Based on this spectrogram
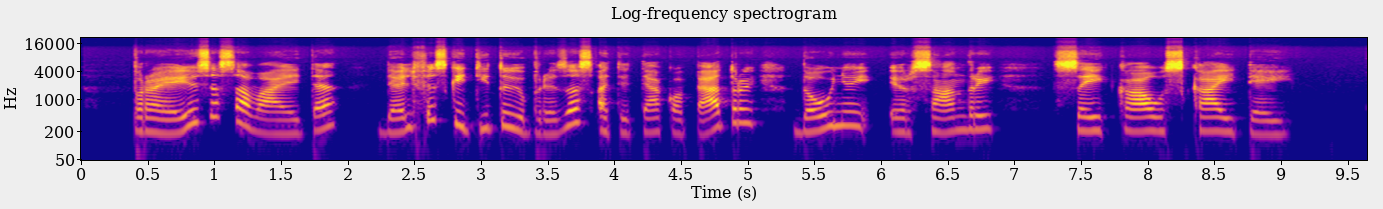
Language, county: Lithuanian, Vilnius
